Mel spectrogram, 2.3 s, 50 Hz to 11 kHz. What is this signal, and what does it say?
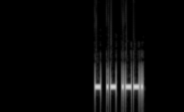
Morse code, heard as a keyed tone, about 50 wpm, 700 Hz. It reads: TAP
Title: Top 1251-1500 Words 50wpm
